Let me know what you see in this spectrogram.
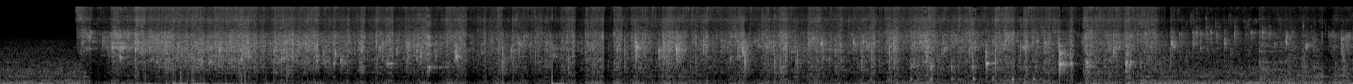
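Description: Boiled chicken pieces going into hot oil in a wok: a sudden sizzle starts about a second in and keeps up as they deep-fry, with the clicks and scrapes of a metal spatula turning them.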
